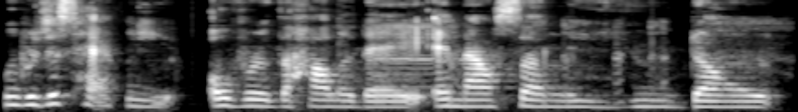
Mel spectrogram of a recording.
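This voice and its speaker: A woman's voice: deep voice, fairly even intonation, moderate pace, gravelly, darkish tone. A woman voicing a hurt, bitter young man in a life-sim game, talking bluntly in her own voice. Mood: aggrieved.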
